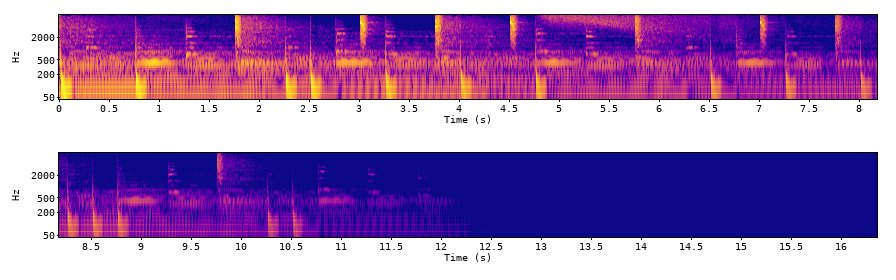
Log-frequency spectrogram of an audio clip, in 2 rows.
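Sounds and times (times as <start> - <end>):
music beat: 0.0 - 10.8.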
